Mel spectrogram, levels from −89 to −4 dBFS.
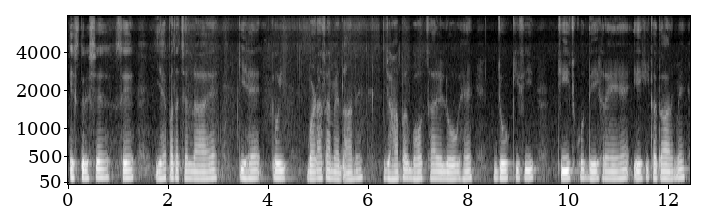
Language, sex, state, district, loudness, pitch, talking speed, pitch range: Hindi, male, Bihar, Kishanganj, -17 LUFS, 125 Hz, 155 wpm, 120-130 Hz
